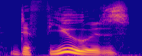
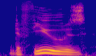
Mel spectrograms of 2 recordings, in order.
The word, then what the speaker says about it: diffuse: time it is pronounced diffuse diffuse with a z sound because this is a verb from The 14th Century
